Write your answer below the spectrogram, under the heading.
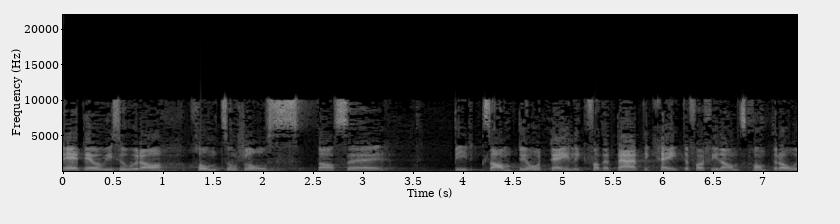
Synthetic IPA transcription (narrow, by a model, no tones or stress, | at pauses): b̥eːdeuisuːɾoχʊnt̚t͡sʊmʃlʊsd̥ɑsɛː | b̥ɪɾksɑmt̚b̥eʊːɾtɛɪlɪkfɔd̪ətæːt̪ɪkʰχɛɪt̪əfɔɾfinɑnt͡skʰχɔnt̪ɾɔlə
